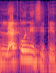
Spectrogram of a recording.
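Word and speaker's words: laconicity: लैकोनिसिटी। तो कैसे पढ़ना है इसको? लैक, देखो के बना है तो का बोलना है। लैक ओ निस ई टी, लैकोनिसिटी। क्या हो गया? लैकोनिसिटी।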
